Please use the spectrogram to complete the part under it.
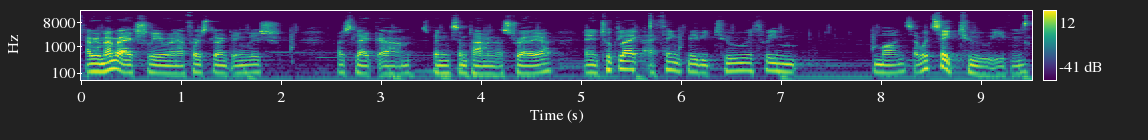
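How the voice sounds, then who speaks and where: A young man, a native Hungarian speaker, chatting casually with viewers while streaming a game, full of fillers and asides. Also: deep voice. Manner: chatty, answers viewer chat, many fillers. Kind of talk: casual chat while gaming.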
